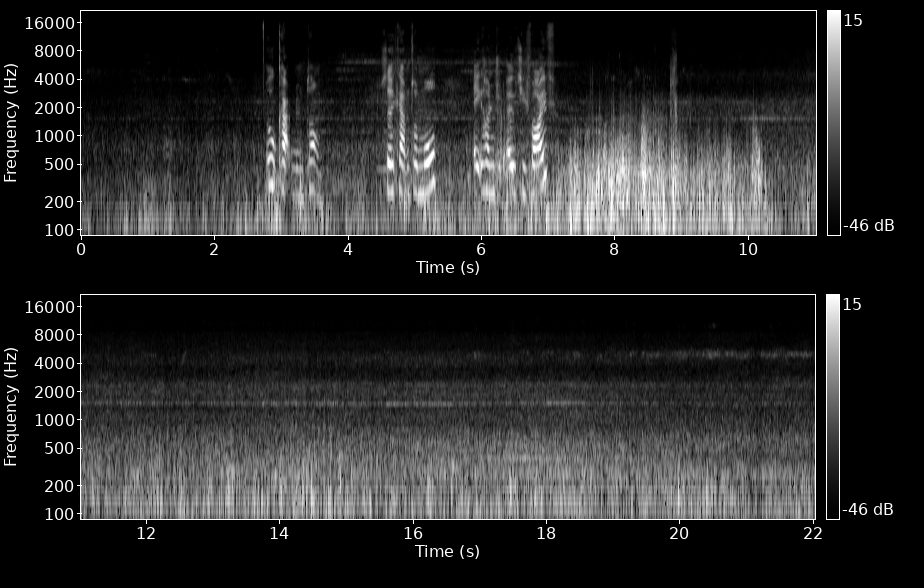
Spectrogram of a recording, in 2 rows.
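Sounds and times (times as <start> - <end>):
train rumbling: 0.0 - 22.0
thin high whine: 2.8 - 9.2.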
